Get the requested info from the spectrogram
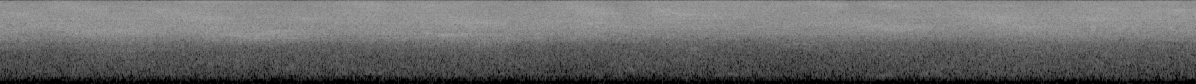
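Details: Snakes in a pit giving a sustained hiss, a dense, unbroken high-pitched rush of air lasting about eighteen seconds with slight swells in loudness and nothing else audible.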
